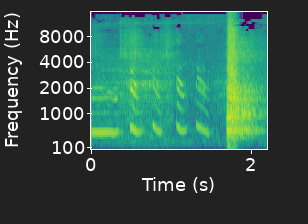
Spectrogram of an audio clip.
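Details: German Shepherd dog burping: four short, descending, whine-like tonal notes, then one loud, broad, rough burst near the end.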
